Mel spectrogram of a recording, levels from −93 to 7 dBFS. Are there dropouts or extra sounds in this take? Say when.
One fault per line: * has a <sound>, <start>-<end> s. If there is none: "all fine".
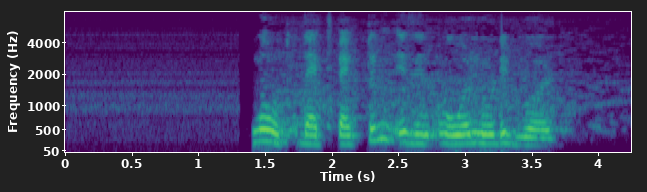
all fine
